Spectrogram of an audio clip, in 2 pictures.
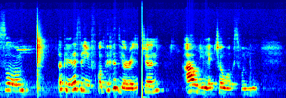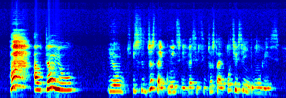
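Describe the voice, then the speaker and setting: A woman with a Nigerian accent speaks at a high pitch. Her pitch swings very widely and her loudness rises and falls sharply. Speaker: university student vlogger. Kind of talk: casual advice vlog. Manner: fast; animated.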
